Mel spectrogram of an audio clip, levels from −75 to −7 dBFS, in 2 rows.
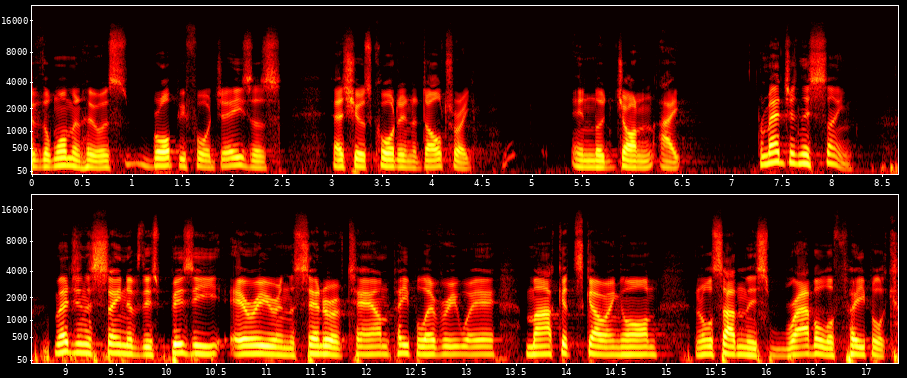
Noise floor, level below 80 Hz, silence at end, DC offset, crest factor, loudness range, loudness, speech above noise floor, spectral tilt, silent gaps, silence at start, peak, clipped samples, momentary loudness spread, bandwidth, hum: -63 dBFS; -42 dBFS; 0 s; under 0.1%; 20 dB; 6 LU; -22 LUFS; 42 dB; -5.5 dB/octave; none; 0 s; -2 dBFS; under 0.1%; 10 LU; 15 kHz; none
